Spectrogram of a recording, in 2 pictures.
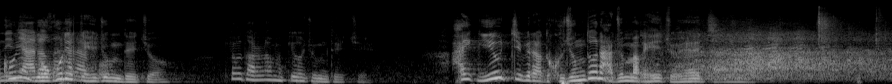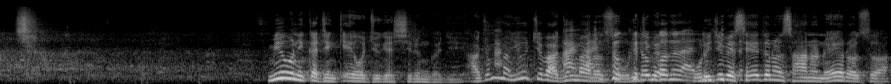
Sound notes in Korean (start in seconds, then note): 10.3 청중 웃음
